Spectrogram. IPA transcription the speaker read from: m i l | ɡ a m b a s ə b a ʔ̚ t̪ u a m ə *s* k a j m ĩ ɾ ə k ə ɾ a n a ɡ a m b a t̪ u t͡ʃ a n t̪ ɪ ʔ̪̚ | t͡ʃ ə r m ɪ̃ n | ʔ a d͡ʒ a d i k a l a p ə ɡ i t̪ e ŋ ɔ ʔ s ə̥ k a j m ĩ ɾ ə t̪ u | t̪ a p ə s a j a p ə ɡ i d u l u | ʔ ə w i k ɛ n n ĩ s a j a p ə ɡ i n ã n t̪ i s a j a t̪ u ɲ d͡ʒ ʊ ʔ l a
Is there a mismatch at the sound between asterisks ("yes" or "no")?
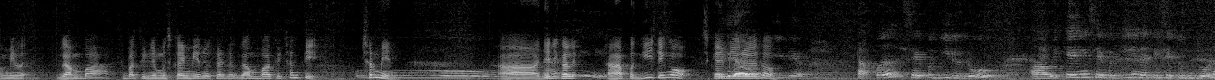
no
